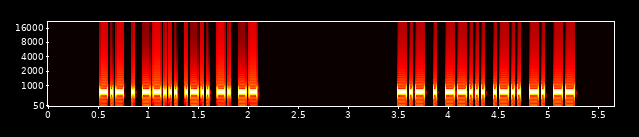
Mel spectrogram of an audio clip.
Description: Morse code, heard as a keyed tone, about 38 wpm, 700 Hz. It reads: KE7LNM KE7LNM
